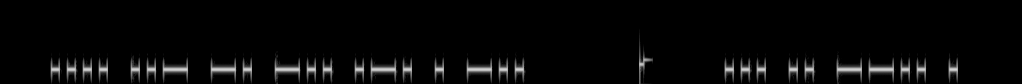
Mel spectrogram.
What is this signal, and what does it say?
Morse code, heard as a keyed tone, about 15 wpm, 700 Hz. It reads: HUNDRED SIZE
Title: Sentences from Top 400 Words - New Word Drill - 15wpm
